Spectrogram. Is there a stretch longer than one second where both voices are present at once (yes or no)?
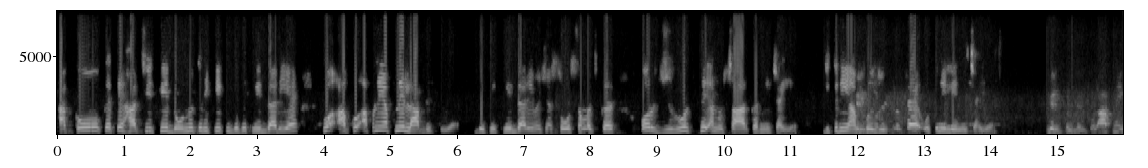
yes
